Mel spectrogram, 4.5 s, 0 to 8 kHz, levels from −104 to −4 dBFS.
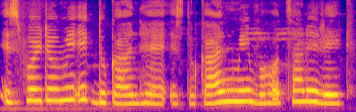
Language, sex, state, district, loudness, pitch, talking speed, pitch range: Hindi, male, Jharkhand, Ranchi, -13 LUFS, 265 Hz, 175 wpm, 235-295 Hz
